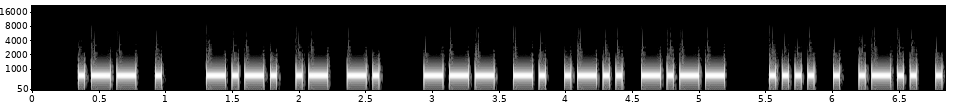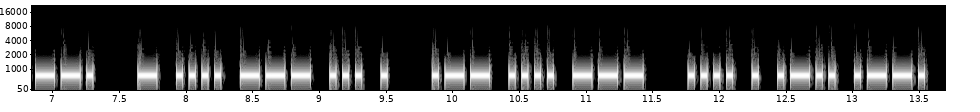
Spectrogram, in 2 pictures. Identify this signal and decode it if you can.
Morse code, heard as a keyed tone, about 25 wpm, 700 Hz. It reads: WE CAN ONLY HELP THOSE WHO HELP
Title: Sentences from Top 1000 Words - Review Part 5 - 25wpm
